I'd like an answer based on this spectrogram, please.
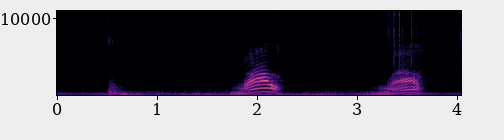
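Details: A Bengal cat, known as a talking cat, gives two long, wavering meows, each swelling upward and sliding back down, about a second and a half apart, after a brief fainter sound, indoors while being fitted with a lion-mane wig.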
